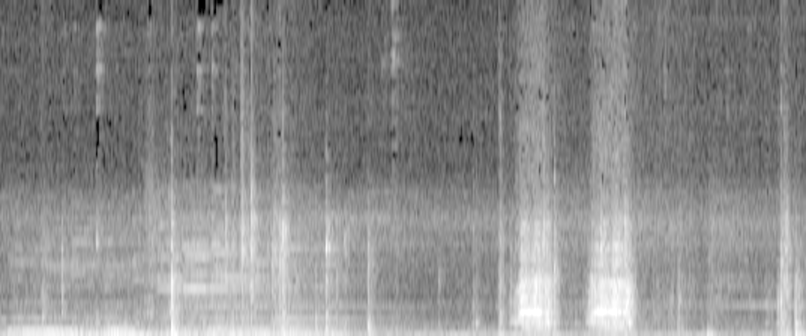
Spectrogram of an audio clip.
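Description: Background music with plucked-guitar tones, a sharp knock about two seconds in, then an electric can opener's motor whirring in two short bursts about a second apart near the end.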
